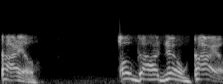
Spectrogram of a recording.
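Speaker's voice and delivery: high, drawn-out, alarmed, pleading, acted. Retelling being woken at night by a friend's wife, imitating her alarm. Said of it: "I hear Kyle's wife being like".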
